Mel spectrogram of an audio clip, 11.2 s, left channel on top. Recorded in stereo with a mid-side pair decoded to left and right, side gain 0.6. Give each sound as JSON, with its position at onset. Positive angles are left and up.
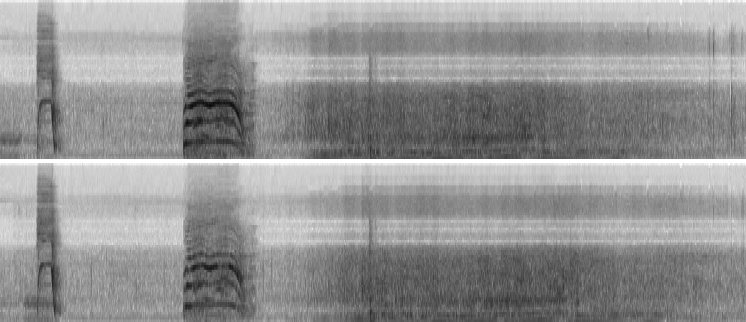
{"t": 0.6, "sound": "a drill", "azimuth_deg": -5, "distance_m": 3.0}
{"t": 2.8, "sound": "a scream", "azimuth_deg": 40, "distance_m": 2.5}
{"t": 5.5, "sound": "a drawer", "azimuth_deg": -5, "distance_m": 1.7}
